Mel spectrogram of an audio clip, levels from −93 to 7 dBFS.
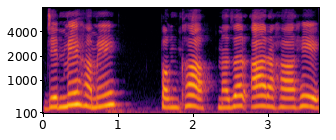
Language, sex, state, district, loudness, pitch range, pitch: Hindi, female, Madhya Pradesh, Bhopal, -15 LUFS, 250-285 Hz, 265 Hz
